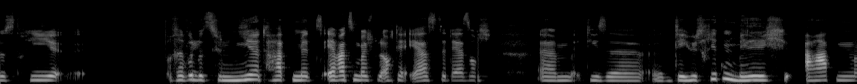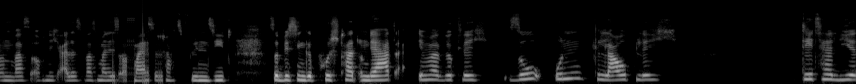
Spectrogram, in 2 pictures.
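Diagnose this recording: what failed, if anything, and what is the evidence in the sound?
Damaged data in the compressed stream is the first failure, at the codec or storage stage. Between 4.72 and 4.79 s, right after "der so", the decoder hits corrupted frames it cannot read, loses sync and has to hunt for the next valid frame header. The result is a short glitch lasting about 70 ms. Speech picks up again at "ähm diese äh dehydrierten".

Robotic sound from repeated short buffers follows from 9.70 to 10.20 s, between "nicht alles was man" and "sieht so ein bisschen". This likely comes from the driver or buffer stage, where fresh audio arrived too slowly and the playback side refilled the gap by looping its last block. The speech turns into a rigid 50 Hz metallic buzz that still roughly tracks the syllables. That rate fits a 20 ms block being repeated, and around two fifths of that half-second appears to be replayed material.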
